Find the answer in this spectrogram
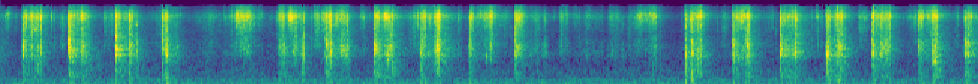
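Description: A deck of tarot cards being shuffled by hand: a quick run of sharp papery snaps, about four a second, easing off briefly in the middle.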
